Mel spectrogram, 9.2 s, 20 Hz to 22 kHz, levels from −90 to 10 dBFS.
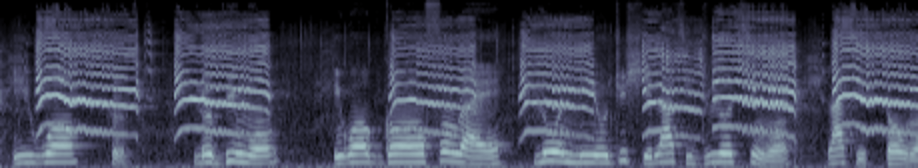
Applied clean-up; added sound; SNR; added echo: none; Bird; 0 dB; none.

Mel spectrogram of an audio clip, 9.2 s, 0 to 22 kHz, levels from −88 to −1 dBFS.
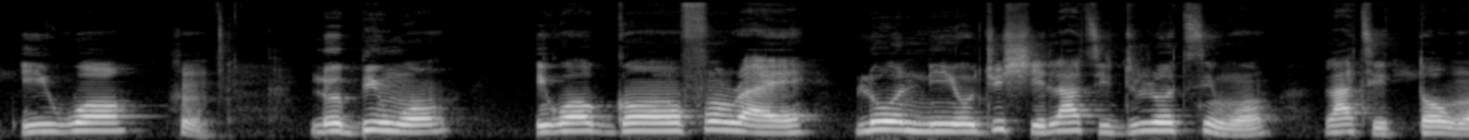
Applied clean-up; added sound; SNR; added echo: none; none; none; none.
